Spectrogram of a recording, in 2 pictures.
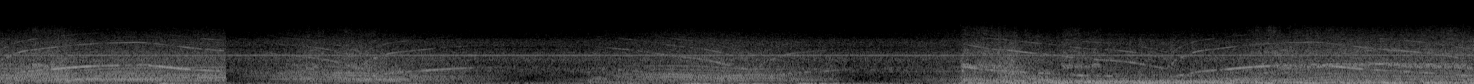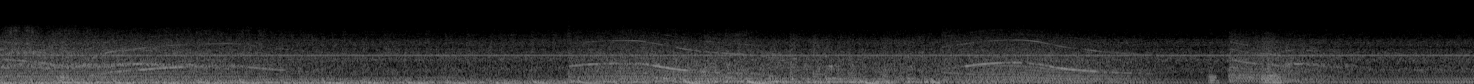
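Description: A car engine roars as cars race along.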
